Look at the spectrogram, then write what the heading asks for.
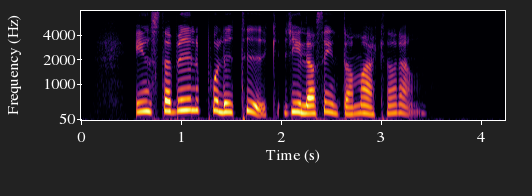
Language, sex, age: Swedish, female, 41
